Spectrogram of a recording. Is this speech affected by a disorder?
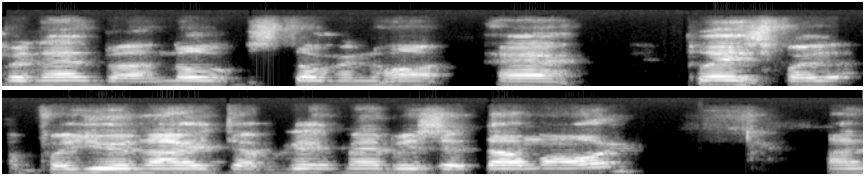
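Yes: motor neurone disease; progressive, notably worse than a couple of years ago; hands and arms sometimes not working, bad fall about 4 months ago hitting badly.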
